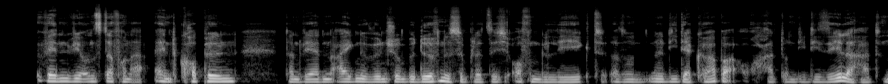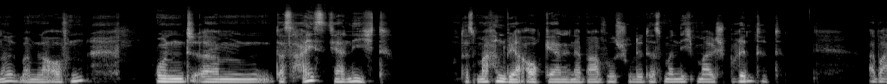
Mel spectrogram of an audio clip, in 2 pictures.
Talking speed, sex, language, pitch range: 160 wpm, male, German, 120-135 Hz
